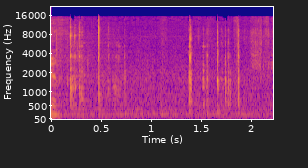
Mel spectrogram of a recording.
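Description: Phillips screwdriver working a motorcycle battery's terminal screw: a scatter of small sharp clicks and ticks, more of them in the second half.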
